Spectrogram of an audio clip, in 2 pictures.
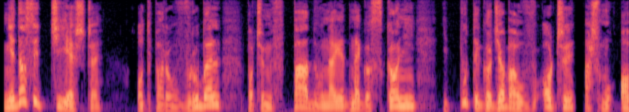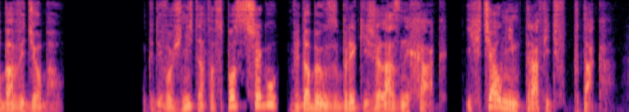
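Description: A man reading a fairy tale aloud, expressive storybook narration on a close mic. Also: mid-range voice, moderate pace, slightly rough, no echo.

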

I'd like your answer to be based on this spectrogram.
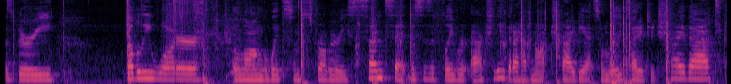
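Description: A woman's voice: on the low side, normal speed, noisy background. A woman in her thirties, chatting casually to viewers in a home vlog, calling them y'all, filmed at arm's length. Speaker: lifestyle vlogger. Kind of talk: casual vlog chat to camera. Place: home kitchen and garage, indoors. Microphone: camera held at arm's length.

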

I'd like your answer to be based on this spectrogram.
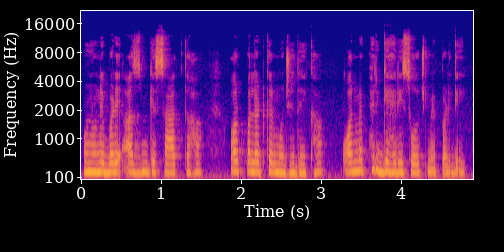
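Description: Mellow woman narrating a novel. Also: medium pitch, husky. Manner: steady, measured reading. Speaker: audiobook narrator. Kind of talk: first-person novel narration.

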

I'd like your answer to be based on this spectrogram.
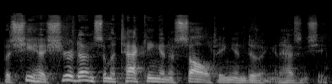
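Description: Older pastor preaching from a church podium. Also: male voice, mid-range voice, big pitch swings. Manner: halting, with many fillers and restarts. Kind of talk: sermon, reading aloud and commenting. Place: church sanctuary. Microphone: podium mic.

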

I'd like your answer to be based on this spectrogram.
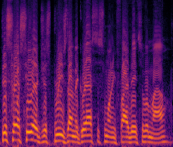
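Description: A man's voice: medium pitch, moderate pace, a little mellow, poor audio. Chatty man from Long Island. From Long Island, New York. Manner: chatty, digressive, restarts sentences often. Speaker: racehorse trainer. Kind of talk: guided barn tour. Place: outdoor horse barn shed row.

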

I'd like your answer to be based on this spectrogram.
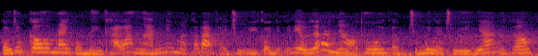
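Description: Teacher lady walking kids through grammar, keeps asking "got it?", slightly higher voice, hissy noisy recording. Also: very fast, a little mellow. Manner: keeps checking with tag questions. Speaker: English teacher. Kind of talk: online lesson explanation.

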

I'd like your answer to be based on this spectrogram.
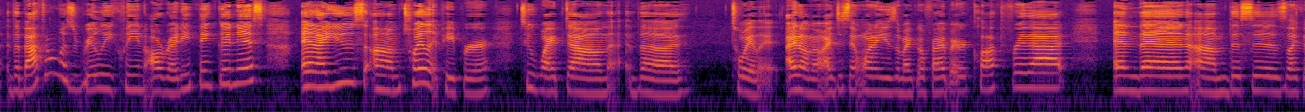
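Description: A woman's voice: on the high side, a little slow, sharp tone, clean tone. A young woman vlogger chatting upbeat in a casual voice-over, often laughing as she talks.

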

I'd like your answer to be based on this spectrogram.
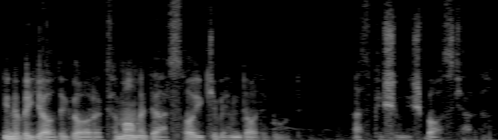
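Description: An actor playing a seasoned male soldier who calmly mentors a younger comrade and recounts the war. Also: rumbling low, slight background noise. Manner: calm, measured storytelling. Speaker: older soldier in war film.

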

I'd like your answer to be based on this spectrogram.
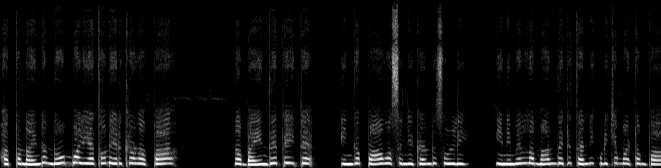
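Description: A very high, childlike little boy who sounds fretful and close to tears. The voice is soft and mellow, and the dry recording sits close to the mic. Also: fairly even intonation, a little fast, no echo. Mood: relieved. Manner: tearful, worried. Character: young schoolboy fretting over his fast.

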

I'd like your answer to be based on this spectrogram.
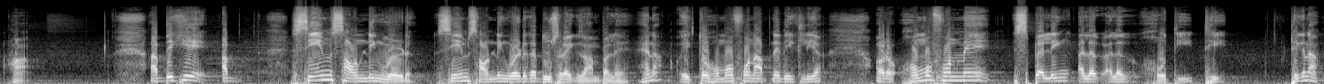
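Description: A man's voice: medium pitch, lively intonation, a little slow. A man teaching an English lesson in Hindi mixed with English, who keeps asking questions and answering them himself. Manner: asks questions and answers them himself, calls listeners beta. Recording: long reverb.

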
